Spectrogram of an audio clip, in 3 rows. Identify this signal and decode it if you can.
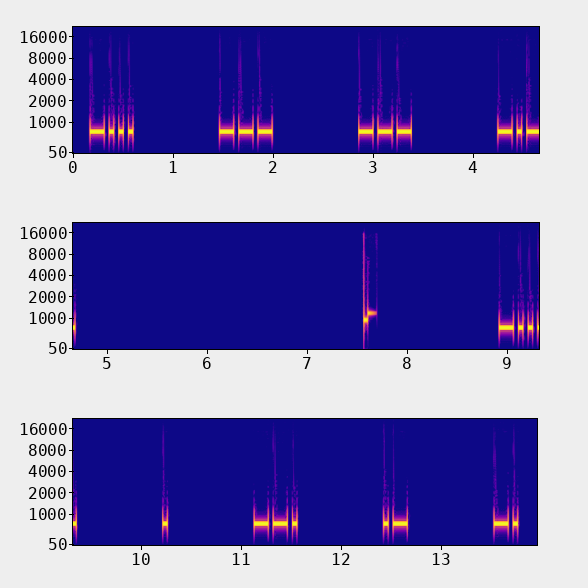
Morse code, heard as a keyed tone, about 25 wpm, spaced as for 9 wpm, 700 Hz. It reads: BOOK BEGAN
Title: 6x Character Spacing - Top 300 Words - 25wpm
